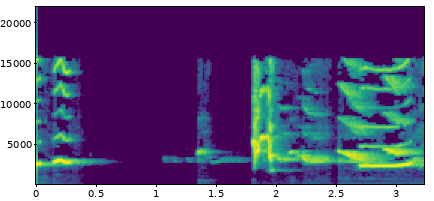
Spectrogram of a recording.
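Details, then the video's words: Female Oriental magpie-robin in breeding condition calling to a male: a clear whistled note, a short pause, then a burst of sharp chirps running into a long, slightly rising whistle with fine high twitters above. "Pancingan Suara KACER BETINA GACOR Birahi Mantap Untuk Memancing KACER JANTAN Agar Mau Nyaut BUNYI!!"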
